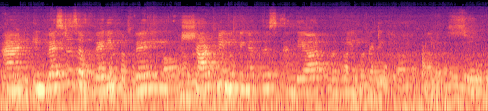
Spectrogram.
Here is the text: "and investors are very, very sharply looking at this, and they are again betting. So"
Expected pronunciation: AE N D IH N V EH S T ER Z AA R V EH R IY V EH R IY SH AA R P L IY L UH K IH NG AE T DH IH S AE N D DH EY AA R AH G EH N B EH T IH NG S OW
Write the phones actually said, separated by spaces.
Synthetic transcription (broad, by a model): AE N D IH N V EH S T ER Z AA R V EH R IY V EH R IY SH AA R P L IY L UH K IH NG AE T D IH S AE N D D EY AA R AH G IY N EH T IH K S OW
